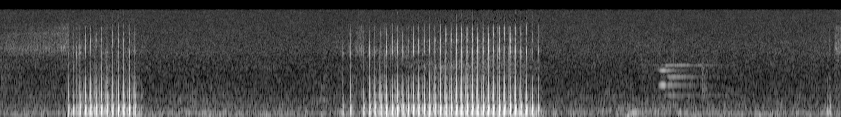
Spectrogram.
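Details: Dog asleep and dreaming on a pillow, snoring with a short and then a longer rattling, fluttering breath made of fast pulses, followed by a brief faint whine and quiet breathing.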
